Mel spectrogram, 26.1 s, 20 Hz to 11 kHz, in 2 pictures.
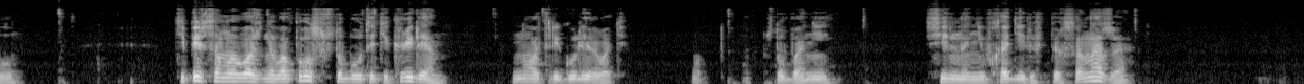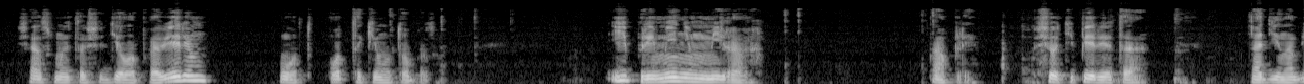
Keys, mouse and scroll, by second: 1.8 click, 3.6 click, 5.4 click, 7.9 middle click, 8.4 middle click, 9.0-10.6 scroll up 2, 10.6 middle click, 10.9 middle click, 11.6 middle click, 13.9 click, 17.5 middle click, 18.3-20.5 scroll down 2, 20.5-20.8 scroll down 1, 20.8 click.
